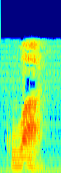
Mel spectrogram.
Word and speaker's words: Qua: Кстати, буква «U» после буквы «Q» произносится как английская «W». Сядьте перед зеркалом. Вытяните губы в трубочку и скажите «В». Итак, «Qua» – «там».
